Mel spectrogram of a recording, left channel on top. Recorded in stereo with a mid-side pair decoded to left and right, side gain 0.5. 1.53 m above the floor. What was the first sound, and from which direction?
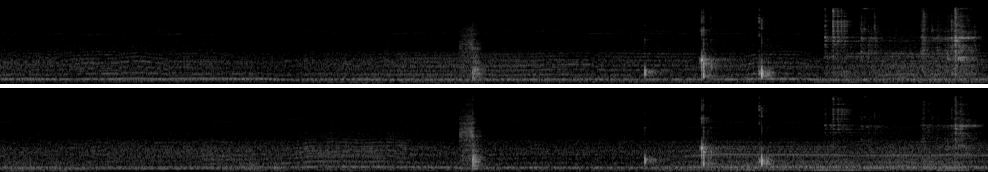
A thud, 40° right.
